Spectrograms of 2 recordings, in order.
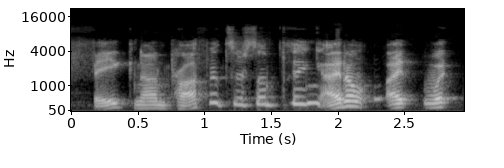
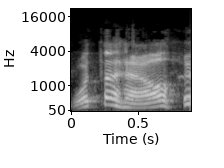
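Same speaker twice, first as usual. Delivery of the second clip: surprised; 8 semitones higher, 5 dB louder than usual. Retold or imitated. Shocked when the caller hangs up.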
